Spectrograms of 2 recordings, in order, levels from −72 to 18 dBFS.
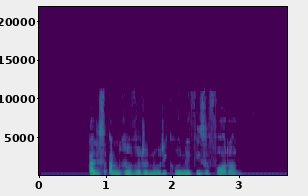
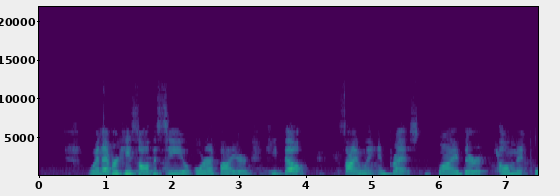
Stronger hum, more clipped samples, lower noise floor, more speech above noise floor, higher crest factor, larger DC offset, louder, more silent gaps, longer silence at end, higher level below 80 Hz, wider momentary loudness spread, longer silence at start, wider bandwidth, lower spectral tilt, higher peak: first, 50 Hz at -50 dBFS vs none; neither; about the same, -59 dBFS vs -58 dBFS; about the same, 30 dB vs 31 dB; about the same, 22 dB vs 18 dB; neither; second, -31 LUFS vs -27 LUFS; neither; first, 0.65 s vs 0 s; first, -56 dBFS vs -68 dBFS; second, 6 LU vs 14 LU; first, 0.75 s vs 0.5 s; about the same, 11.5 kHz vs 12 kHz; first, -6 dB/octave vs -4 dB/octave; about the same, -10 dBFS vs -8 dBFS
